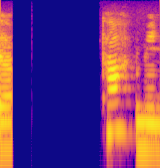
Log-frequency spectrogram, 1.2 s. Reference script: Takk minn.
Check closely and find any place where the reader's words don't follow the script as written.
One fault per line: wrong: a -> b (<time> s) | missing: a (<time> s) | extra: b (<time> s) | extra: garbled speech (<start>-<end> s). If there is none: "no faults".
no faults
